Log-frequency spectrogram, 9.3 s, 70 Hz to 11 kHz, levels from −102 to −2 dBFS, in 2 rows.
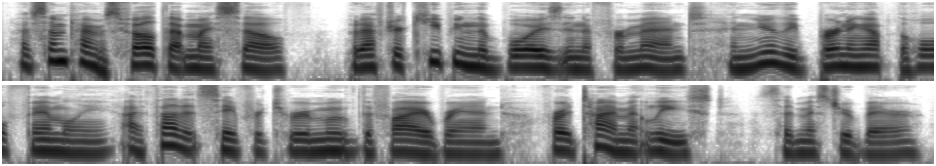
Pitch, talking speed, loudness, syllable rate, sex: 170 Hz, 230 wpm, -18 LUFS, 6.4 syllables/s, female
